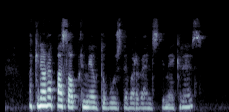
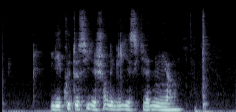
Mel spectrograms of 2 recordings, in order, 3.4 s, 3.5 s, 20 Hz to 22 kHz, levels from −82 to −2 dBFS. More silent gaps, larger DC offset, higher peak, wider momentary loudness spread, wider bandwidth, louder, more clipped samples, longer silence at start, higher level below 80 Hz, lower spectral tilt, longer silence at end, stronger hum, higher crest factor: neither; neither; first, 0 dBFS vs -8 dBFS; first, 19 LU vs 16 LU; second, 10.5 kHz vs 15 kHz; first, -17 LUFS vs -22 LUFS; neither; first, 0.45 s vs 0.05 s; second, -62 dBFS vs -42 dBFS; about the same, -6 dB/octave vs -6.5 dB/octave; about the same, 0.45 s vs 0.35 s; neither; about the same, 18 dB vs 16 dB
